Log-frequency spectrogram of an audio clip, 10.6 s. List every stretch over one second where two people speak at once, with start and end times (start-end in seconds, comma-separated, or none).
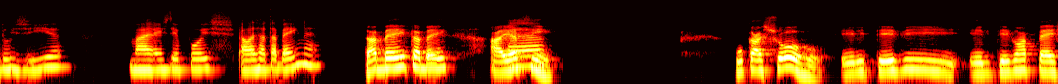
none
